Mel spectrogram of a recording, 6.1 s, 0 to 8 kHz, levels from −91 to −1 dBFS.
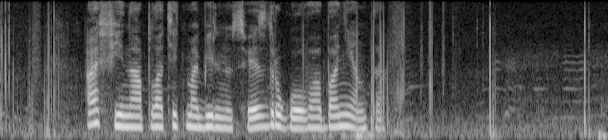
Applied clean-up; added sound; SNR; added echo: none; none; none; none.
